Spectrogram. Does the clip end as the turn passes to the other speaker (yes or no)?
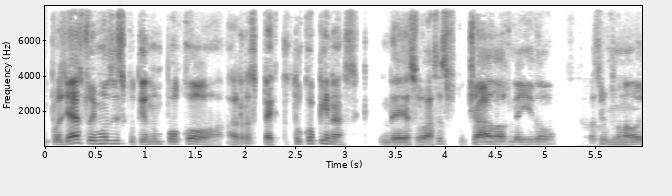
yes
